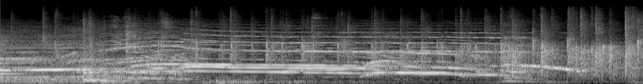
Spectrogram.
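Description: Live punk band's electric guitars ringing out in long, sliding feedback tones as a song winds down, with scattered drum and cymbal hits and the crowd cheering.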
